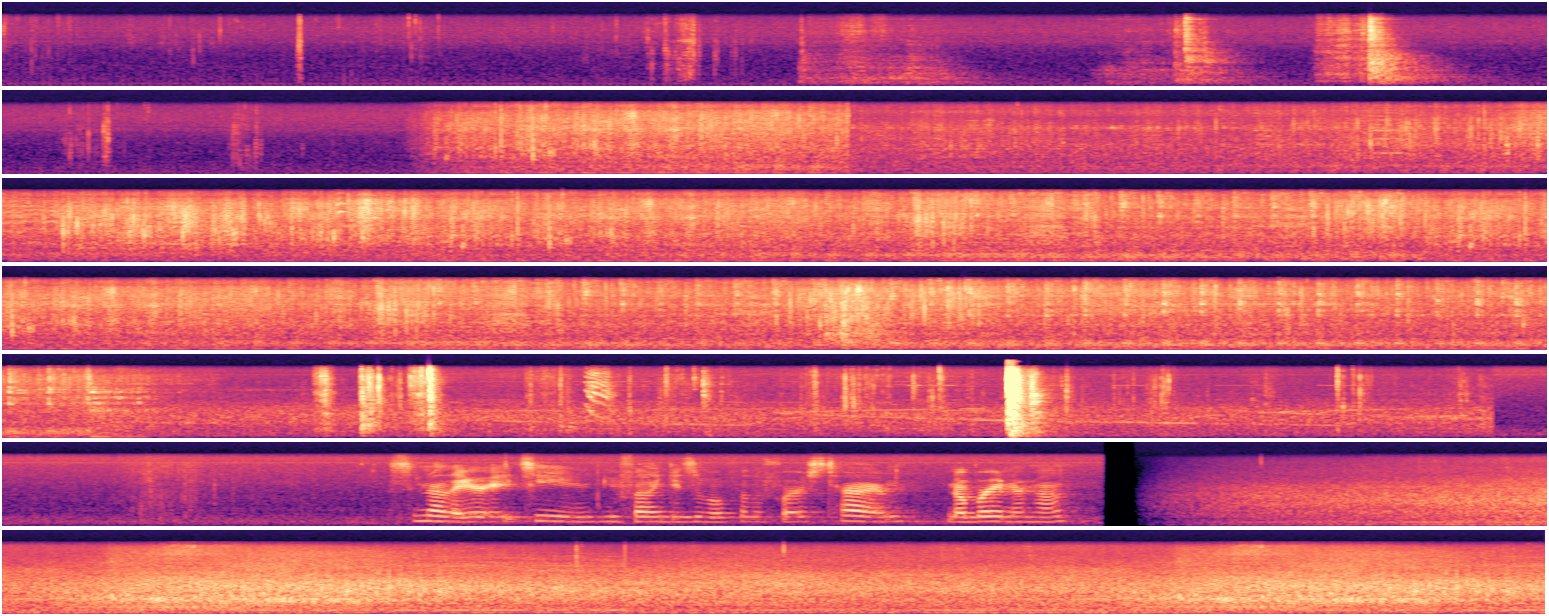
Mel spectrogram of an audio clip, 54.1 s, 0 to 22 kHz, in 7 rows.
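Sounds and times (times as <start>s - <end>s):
dumpster lid dragging: 4.0s - 7.3s, 23.6s - 31.8s
car engine idling: 9.8s - 32.0s.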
